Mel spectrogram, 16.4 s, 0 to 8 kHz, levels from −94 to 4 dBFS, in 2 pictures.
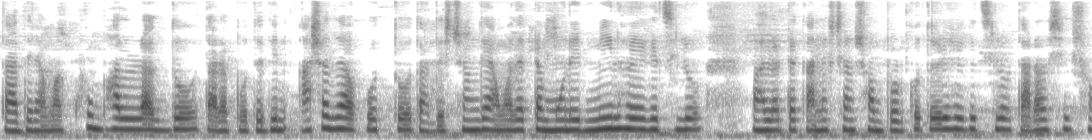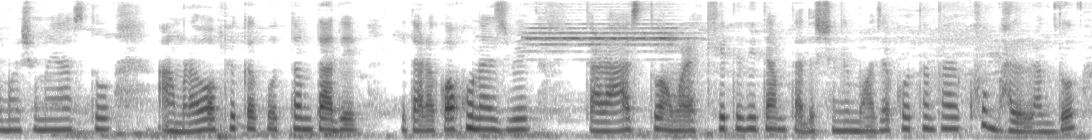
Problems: constant background noise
